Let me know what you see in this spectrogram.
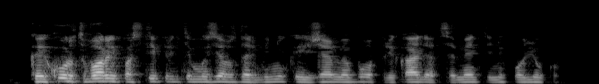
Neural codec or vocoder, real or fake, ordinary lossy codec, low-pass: none; real; AAC, 32 kbps; 7.2 kHz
